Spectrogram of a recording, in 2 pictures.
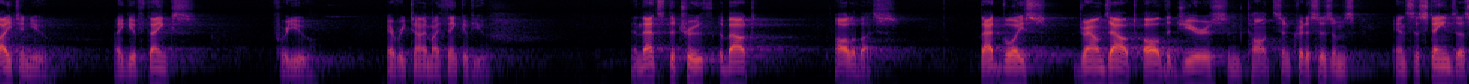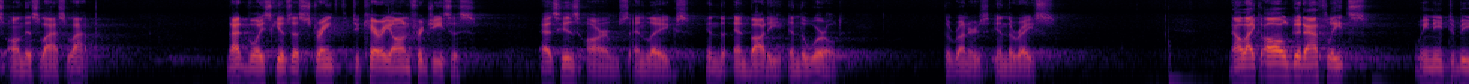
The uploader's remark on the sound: Angela Merici Catholic Church in Missouri City, Texas in the Archdiocese of Galveston-Houston.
